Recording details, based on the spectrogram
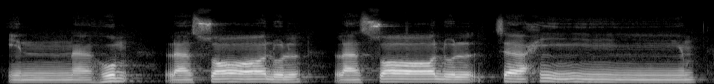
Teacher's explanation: mim sukun bertemu dengan huruf lam, yaitu dibaca idhar syafawi. Jadi tidak boleh dibaca berdengung, harus dibaca jelas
